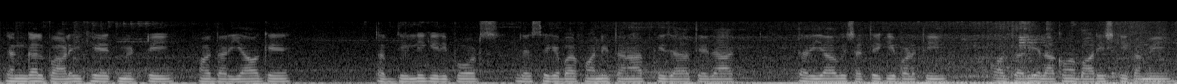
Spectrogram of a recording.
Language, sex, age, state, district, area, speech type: Urdu, male, 60+, Maharashtra, Nashik, rural, spontaneous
